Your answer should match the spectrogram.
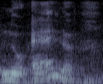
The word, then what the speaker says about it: Noël: le prononcer différemment par exemple Noël on prononce donc bien le O et le E mais normalement au e on a plutôt tendance à le prononcer e comme le mot cœur par exemple ou bœf donc là ce tréma il est là pour qu'on continue de prononcer le E comme un E exemple avec les lettres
